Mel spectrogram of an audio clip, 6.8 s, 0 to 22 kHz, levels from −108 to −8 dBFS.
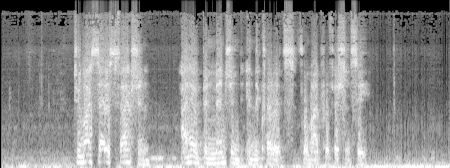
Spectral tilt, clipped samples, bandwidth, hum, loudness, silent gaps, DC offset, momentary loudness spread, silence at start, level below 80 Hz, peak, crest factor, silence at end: -3 dB/octave; 0.6%; over 20 kHz; none; -7 LUFS; none; under 0.1%; 19 LU; 0.05 s; -16 dBFS; 0 dBFS; 8 dB; 0 s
